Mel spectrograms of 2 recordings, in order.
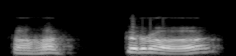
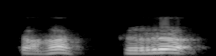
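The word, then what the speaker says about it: सहस्र: hear this a lot it is not sahastra it is sahasra yes the thousand names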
